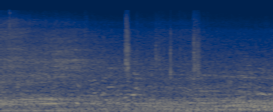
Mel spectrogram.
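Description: Street traffic passing close by: motor scooters and cars making a steady engine and road noise, with a few short sharp clicks about two and three seconds in.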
